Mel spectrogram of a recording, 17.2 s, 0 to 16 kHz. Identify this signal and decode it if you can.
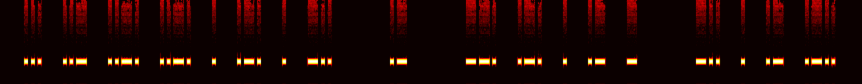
Morse code, heard as a keyed tone, about 18 wpm, spaced as for 12 wpm, 1000 Hz. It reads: SUFFERED A GREAT DEAL
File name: qotdfiles / 12wpm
